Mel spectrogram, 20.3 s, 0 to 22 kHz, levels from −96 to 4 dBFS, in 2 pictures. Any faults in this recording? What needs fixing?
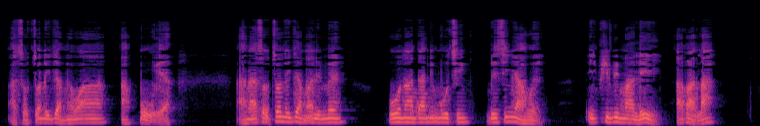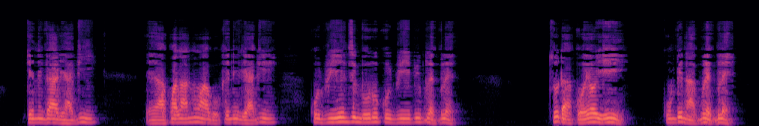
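HE-AAC compression runs throughout the speech, with nothing above 11.5 kHz. The treble is likely rebuilt from copied lower bands rather than coded, so s sounds come out gritty and lispy, and the heavy damage fits a very low bitrate near 12 kbps. To prevent it, encode at a higher bitrate or with a full-band codec such as plain AAC-LC.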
